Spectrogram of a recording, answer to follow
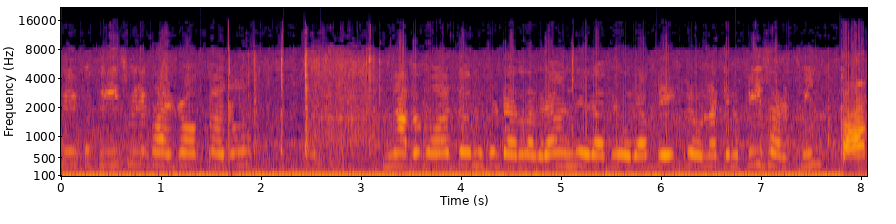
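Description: A car engine running steadily with a low hum, heard from inside the cabin, with muffled voices over it.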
